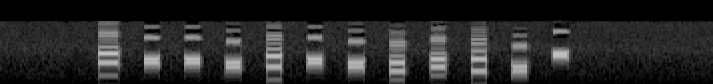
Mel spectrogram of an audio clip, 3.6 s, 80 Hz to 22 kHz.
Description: Multi-frequency trunk signalling (R1, as on North American trunks), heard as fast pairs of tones, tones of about 80 ms. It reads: KP 6638632541 ST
